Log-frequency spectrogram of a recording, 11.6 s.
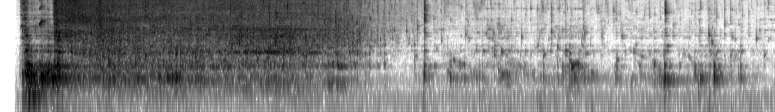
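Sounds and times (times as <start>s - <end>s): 
toilet flushing: 0.3s - 8.8s.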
